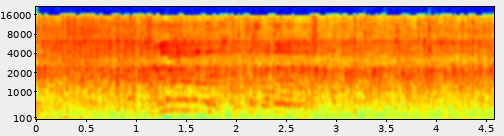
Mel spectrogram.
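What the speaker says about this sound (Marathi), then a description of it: "एकदा जोरदार टाळ्या होऊन जाऊ." An audience at a Marathi news-channel event bursts into loud, sustained applause, dense clapping filling the whole stretch with voices audible underneath.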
